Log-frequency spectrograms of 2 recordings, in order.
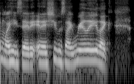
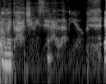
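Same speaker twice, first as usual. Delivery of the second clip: hushed, breathy whisper; 7 dB quieter than usual. Retelling how Chelsea told Laura the news: imitating Chelsea whispering. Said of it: "she whispered to her".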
